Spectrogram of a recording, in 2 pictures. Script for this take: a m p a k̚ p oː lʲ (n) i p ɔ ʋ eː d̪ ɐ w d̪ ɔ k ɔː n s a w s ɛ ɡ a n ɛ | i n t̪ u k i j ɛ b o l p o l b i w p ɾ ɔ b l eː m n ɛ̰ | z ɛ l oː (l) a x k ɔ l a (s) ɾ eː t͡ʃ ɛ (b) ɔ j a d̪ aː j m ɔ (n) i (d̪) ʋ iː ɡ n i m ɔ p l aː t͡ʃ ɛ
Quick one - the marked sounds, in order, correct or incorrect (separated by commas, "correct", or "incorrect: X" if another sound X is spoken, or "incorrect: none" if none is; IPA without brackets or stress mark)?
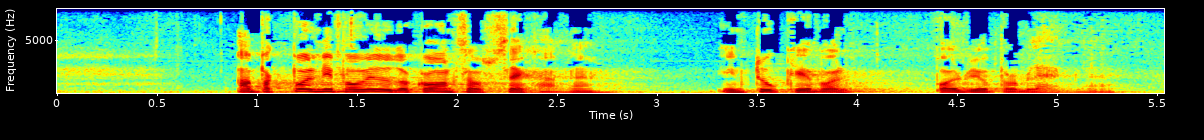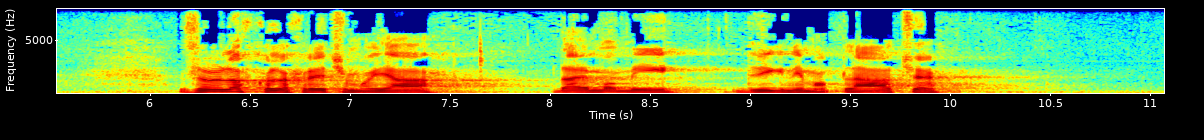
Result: correct, correct, incorrect: x, incorrect: m, incorrect: m, correct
